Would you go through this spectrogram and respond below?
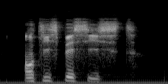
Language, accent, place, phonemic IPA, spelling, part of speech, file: French, France, Lyon, /ɑ̃.tis.pe.sist/, antispéciste, adjective, LL-Q150 (fra)-antispéciste.wav
- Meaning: antispeciesist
